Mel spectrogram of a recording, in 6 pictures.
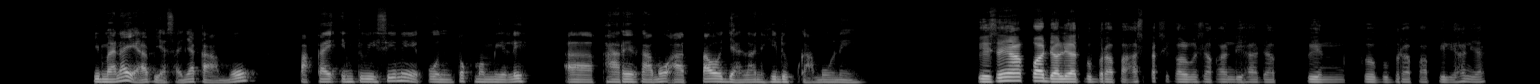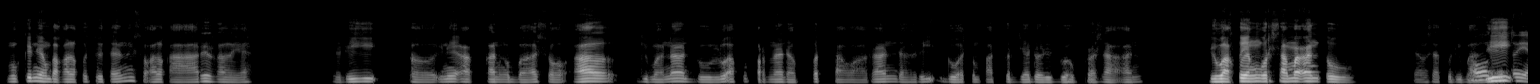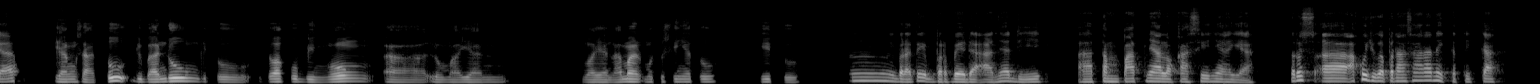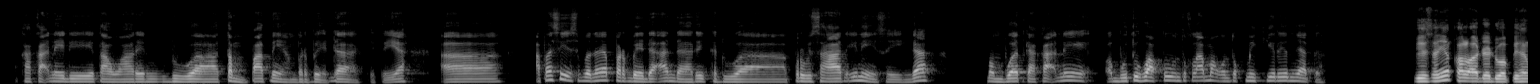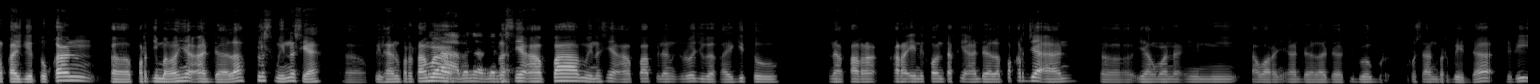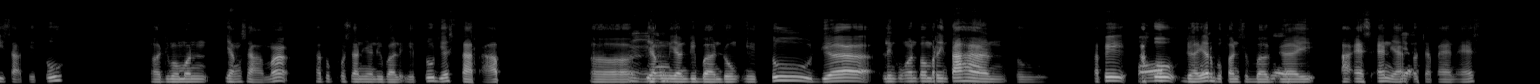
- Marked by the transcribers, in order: in English: "startup"
- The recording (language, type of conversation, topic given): Indonesian, podcast, Bagaimana kamu menggunakan intuisi untuk memilih karier atau menentukan arah hidup?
